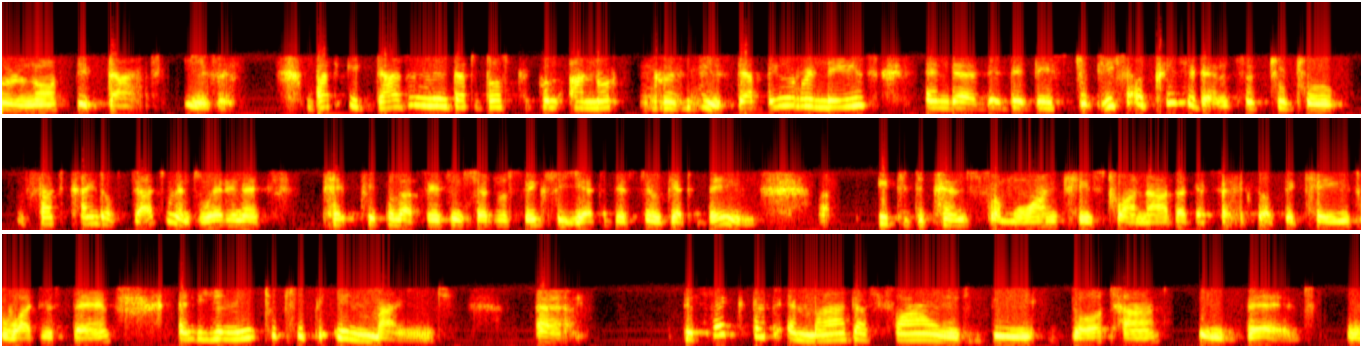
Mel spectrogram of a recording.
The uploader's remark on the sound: joins us on the line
